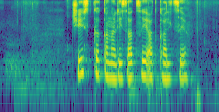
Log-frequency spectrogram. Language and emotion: Russian, neutral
